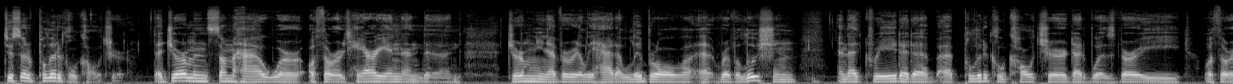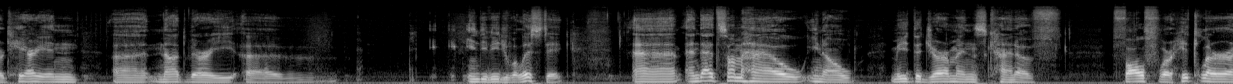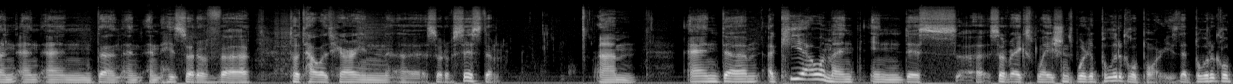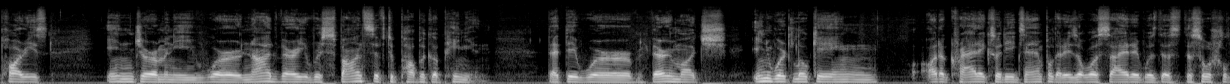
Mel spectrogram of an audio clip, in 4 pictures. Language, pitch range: English, 105-130 Hz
